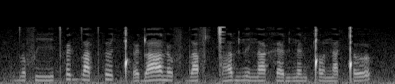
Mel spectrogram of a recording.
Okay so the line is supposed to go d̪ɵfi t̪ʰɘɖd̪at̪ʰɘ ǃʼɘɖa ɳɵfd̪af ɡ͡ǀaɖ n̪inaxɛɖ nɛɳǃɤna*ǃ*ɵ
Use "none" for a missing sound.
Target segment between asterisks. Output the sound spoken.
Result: ǃ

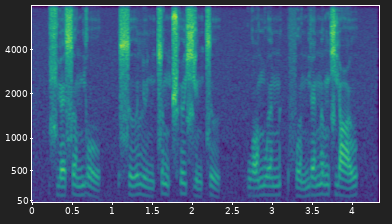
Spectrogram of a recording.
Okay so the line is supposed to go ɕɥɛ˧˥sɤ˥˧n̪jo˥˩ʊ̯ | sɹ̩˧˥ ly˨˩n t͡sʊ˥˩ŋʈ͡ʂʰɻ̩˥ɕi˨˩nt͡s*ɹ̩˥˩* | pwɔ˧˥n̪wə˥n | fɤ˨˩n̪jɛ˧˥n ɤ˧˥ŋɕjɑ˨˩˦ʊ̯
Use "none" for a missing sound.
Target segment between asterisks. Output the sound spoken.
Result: ɹ̩˥˩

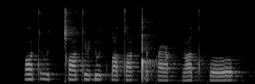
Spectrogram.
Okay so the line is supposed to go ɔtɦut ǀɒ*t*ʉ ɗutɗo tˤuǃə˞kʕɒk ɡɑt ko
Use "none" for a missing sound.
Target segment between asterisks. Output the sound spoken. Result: t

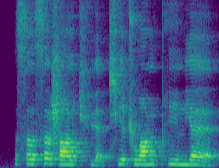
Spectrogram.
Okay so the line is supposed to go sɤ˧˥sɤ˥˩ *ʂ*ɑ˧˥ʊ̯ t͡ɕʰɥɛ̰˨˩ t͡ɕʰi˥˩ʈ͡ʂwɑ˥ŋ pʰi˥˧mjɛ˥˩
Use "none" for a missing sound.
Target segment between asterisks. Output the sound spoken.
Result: ʂ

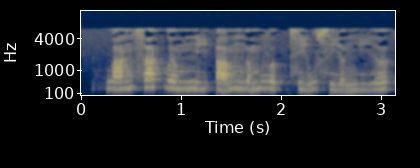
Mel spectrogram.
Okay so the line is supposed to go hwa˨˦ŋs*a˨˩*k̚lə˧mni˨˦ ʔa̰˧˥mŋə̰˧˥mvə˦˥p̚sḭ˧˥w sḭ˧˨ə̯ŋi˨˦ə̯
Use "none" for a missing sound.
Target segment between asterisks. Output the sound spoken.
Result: a˦˥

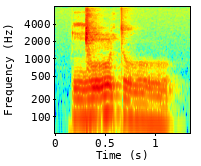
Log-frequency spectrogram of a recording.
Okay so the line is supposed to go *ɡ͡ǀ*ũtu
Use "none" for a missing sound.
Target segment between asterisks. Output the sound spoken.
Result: ŋ͡ǀ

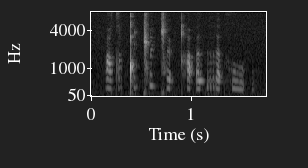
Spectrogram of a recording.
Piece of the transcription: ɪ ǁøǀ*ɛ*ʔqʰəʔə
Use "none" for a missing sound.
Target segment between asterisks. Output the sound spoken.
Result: ø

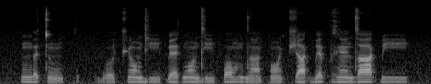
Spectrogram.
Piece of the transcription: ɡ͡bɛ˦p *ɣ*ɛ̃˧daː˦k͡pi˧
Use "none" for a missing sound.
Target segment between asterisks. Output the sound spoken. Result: ɣ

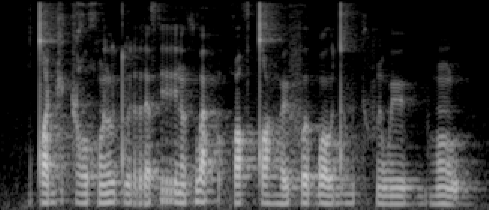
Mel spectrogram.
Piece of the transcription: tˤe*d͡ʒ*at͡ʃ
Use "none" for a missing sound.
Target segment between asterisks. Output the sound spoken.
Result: d͡ʒ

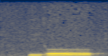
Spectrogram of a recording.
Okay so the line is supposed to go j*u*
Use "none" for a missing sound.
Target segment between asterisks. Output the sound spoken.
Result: o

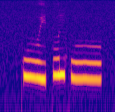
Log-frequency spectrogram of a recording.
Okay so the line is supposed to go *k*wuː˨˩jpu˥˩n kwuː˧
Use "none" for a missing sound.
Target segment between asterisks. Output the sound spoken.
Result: k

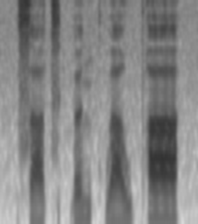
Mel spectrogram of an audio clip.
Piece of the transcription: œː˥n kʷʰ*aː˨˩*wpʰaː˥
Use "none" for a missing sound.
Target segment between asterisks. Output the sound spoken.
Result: aː˨˥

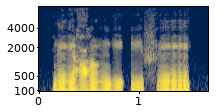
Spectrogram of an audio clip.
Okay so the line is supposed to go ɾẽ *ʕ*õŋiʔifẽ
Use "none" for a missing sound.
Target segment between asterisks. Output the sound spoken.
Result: ʕ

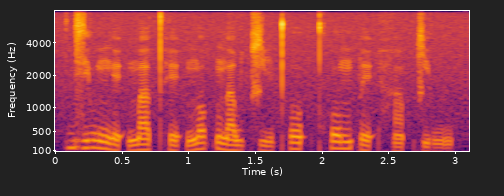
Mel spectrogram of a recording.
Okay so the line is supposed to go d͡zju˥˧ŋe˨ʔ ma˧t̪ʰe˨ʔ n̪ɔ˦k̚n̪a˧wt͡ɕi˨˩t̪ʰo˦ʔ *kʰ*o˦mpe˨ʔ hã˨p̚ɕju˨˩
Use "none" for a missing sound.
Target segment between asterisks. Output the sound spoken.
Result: kʰ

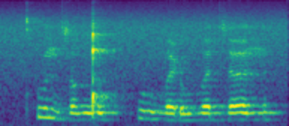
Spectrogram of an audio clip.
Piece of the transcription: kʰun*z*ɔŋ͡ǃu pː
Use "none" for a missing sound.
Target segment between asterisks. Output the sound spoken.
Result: d͡z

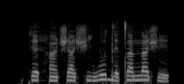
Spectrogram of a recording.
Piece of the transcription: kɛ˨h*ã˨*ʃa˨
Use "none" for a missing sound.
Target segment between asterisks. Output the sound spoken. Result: ã˨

